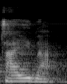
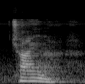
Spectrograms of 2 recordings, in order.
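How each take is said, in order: First: The first consonant is released suddenly, like a stop. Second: The first consonant is released slowly, like 'ch'. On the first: The speaker calls it wrong. "not China. China is Sudanese" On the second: The speaker calls it right. "it should be pronounced as China"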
